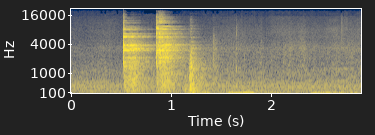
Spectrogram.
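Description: A baking dish of pulled pork enchiladas with salsa verde clanks against metal oven racks as it goes back into the oven, two sharp clinks and a lighter rattle followed by soft low thuds, close and alone.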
